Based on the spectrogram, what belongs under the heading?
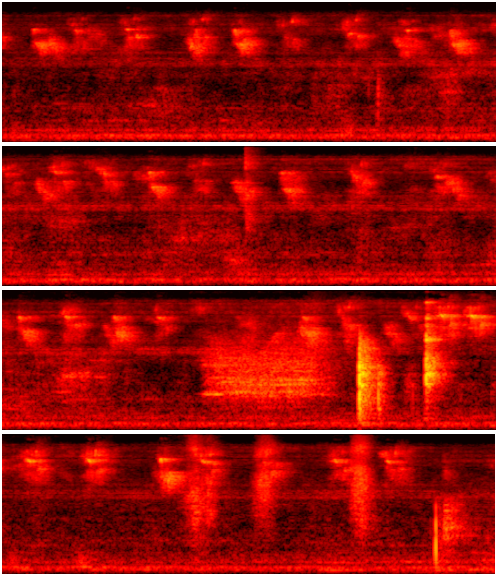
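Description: A small bird chirping repeatedly, a few short high chirps a second. About twelve seconds in there is a brief rustling scrape, followed by a few sharp clicks.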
